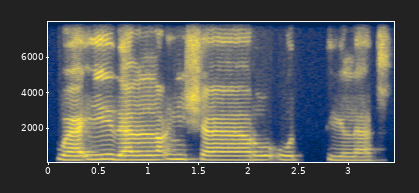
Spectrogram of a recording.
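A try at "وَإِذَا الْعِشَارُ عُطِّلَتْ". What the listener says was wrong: Tahan lam sukunnya, lebarkan ujung lidah coba. Lebar itu. Wa idal itu masih ujung. Lebar sedikit lagi. Sampai taring. giginya sampai taring. Gigi taring atas. kan ya, lebarkan sampai taring. Hati-hati melepas lam sukunnya tapi wa idal ai.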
